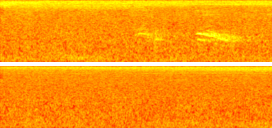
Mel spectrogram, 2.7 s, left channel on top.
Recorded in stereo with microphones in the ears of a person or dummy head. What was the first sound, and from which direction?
Only background noise.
